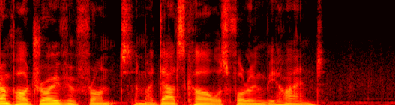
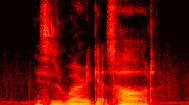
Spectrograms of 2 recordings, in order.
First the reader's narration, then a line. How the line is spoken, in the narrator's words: muttering a prayer under her breath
